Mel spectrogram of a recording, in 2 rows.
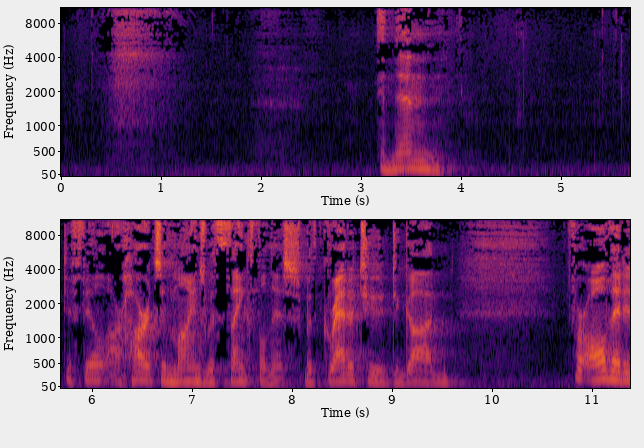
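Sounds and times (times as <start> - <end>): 
deep breath in: 0.4 - 1.2, 9.7 - 10.6
speech: 3.2 - 3.9, 5.7 - 10.0, 10.8 - 11.3.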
